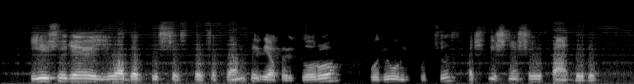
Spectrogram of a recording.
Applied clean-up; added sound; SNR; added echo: neural separator model SepFormer DNS4.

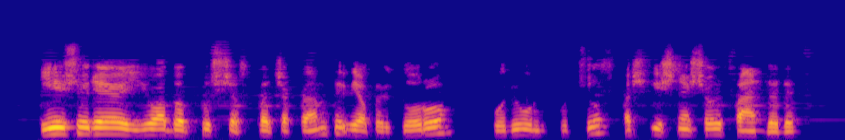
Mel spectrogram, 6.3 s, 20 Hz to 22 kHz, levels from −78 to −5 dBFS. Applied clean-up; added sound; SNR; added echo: neural mask model DeepFilterNet 3.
